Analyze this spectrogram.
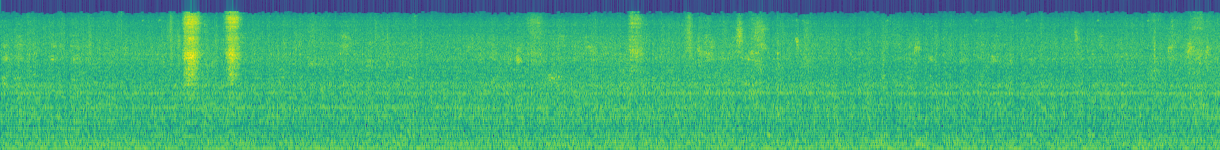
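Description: A train rumbles and rattles steadily along the tracks, heard from inside a carriage.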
